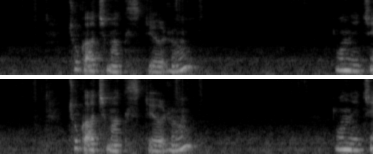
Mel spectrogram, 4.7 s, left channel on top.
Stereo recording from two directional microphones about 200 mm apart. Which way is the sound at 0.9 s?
35° right (ahead or behind).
